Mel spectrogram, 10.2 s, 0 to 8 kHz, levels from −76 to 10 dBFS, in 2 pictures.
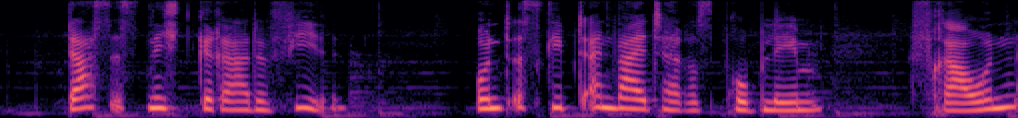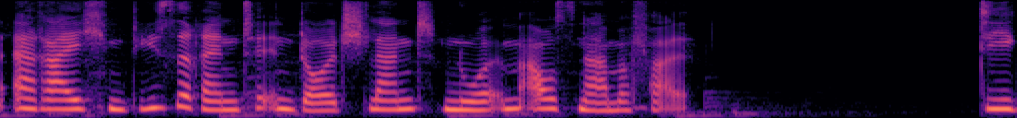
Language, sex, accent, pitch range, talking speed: German, female, German, 220-260 Hz, 125 wpm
